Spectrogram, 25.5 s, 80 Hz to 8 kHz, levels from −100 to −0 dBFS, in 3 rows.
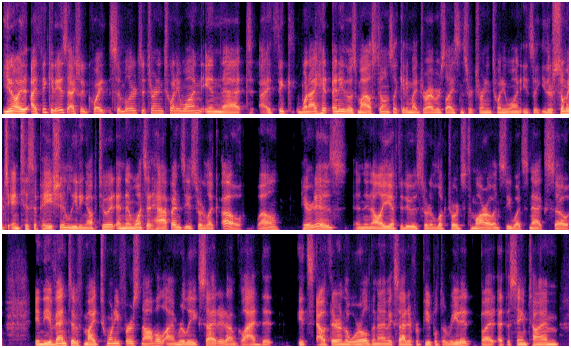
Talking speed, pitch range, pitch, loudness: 250 wpm, 100-130 Hz, 110 Hz, -19 LUFS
